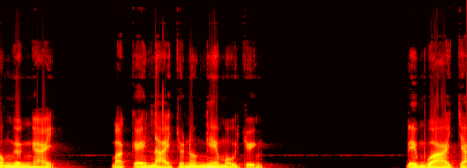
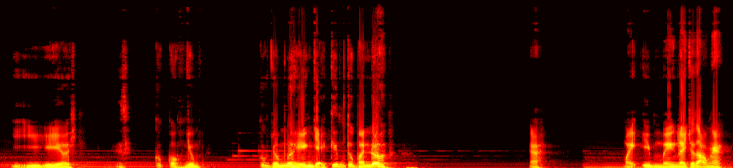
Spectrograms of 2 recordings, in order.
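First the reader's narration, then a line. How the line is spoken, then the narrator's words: Frightened mumbling. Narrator (Vietnamese): thằng Khanh miệng cứ lẩm nhẩm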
